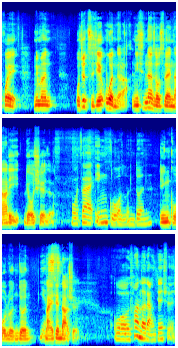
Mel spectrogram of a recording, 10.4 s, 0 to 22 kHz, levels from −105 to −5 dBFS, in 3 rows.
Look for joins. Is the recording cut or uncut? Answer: uncut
